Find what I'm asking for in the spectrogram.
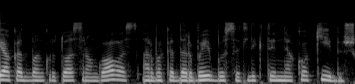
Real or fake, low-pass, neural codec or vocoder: real; 7.2 kHz; none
